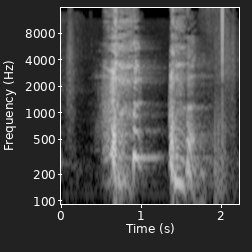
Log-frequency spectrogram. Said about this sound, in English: sorry for coughing right into the mic.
